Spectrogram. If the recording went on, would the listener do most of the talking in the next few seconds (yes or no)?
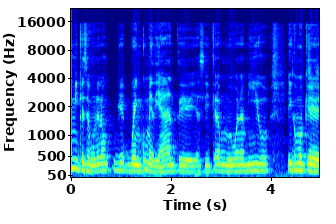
no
